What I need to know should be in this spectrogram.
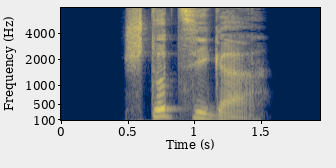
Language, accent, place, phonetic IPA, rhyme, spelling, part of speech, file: German, Germany, Berlin, [ˈʃtʊt͡sɪɡɐ], -ʊt͡sɪɡɐ, stutziger, adjective, De-stutziger.ogg
- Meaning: 1. comparative degree of stutzig 2. inflection of stutzig: strong/mixed nominative masculine singular 3. inflection of stutzig: strong genitive/dative feminine singular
